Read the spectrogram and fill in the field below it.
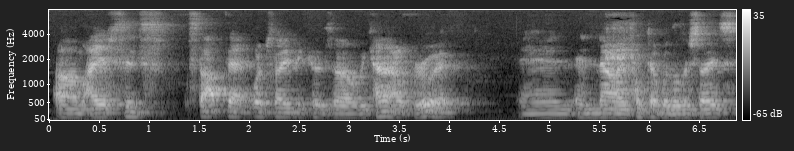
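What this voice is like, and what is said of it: Slight Northeastern US accent. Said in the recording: “another Northeasterner with a little hint of that accent”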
